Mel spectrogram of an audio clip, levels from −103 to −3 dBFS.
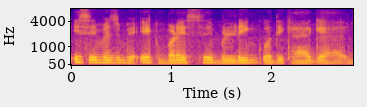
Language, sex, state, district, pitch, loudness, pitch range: Hindi, male, Uttar Pradesh, Lucknow, 130 Hz, -16 LUFS, 120-140 Hz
